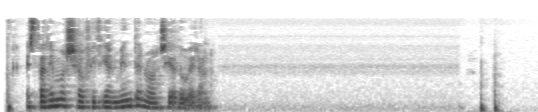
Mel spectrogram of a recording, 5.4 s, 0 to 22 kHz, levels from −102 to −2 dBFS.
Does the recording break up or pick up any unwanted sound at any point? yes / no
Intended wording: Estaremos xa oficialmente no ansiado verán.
no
